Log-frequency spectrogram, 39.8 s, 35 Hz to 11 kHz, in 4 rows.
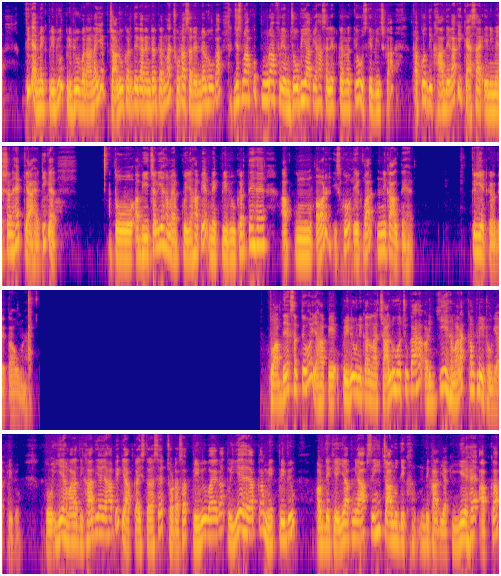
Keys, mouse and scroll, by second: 20.4 click.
